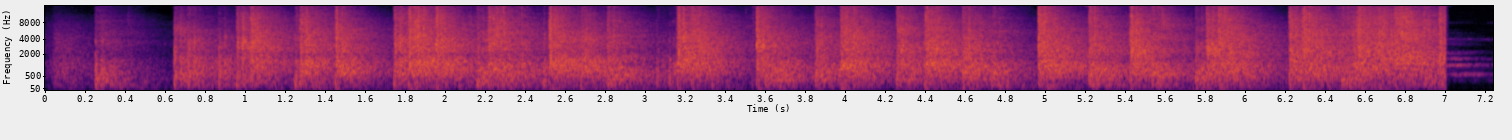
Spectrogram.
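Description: A string of Diwali firecrackers (a wala) going off in a rapid, continuous run of loud cracks and bangs for about seven seconds, cutting off suddenly just before the end.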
